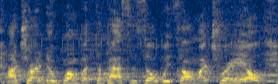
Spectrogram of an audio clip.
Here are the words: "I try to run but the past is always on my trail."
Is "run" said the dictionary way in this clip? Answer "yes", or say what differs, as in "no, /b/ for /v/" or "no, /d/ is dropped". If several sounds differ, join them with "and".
no, /w/ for /ɹ/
